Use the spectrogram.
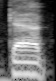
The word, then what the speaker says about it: Gad: It's pronounced God, but some people say Gad to avoid confusion with God.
